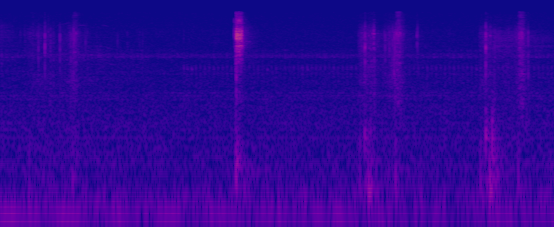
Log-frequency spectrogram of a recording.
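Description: A few faint, sharp metal clicks and taps of a small screwdriver working the inlet needle's metering lever on a Tillotson HS chainsaw carburetor, which is leaking down fast under a pressure test. The loudest click comes a little under two seconds in.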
